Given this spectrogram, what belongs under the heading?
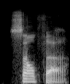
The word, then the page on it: sulfa: American English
